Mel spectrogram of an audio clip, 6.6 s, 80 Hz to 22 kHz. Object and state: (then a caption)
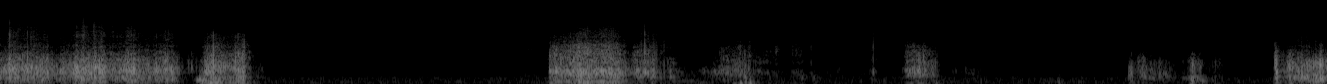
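Kinetic sand scraped with a metal hook. A thin metal hook tool scrapes and digs crumbly purple kinetic sand out from where it is packed over a silicone nose. About ten bursts of gritty, rustling scraping sit in the midrange around 900 Hz and reach up to bright highs. Quiet pauses fall between the bursts.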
